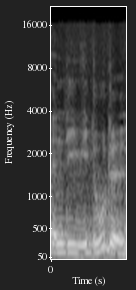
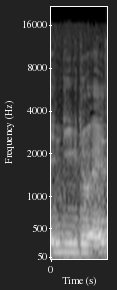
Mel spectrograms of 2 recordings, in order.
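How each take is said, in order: First: The word ends with an added 'dudel' sound. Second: The word ends with a plain 'duell' sound. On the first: This is how someone else always said it. The speaker calls it wrong. "sondern individudel, hat sie immer gesagt" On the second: This is the usual form of the word. The speaker calls it right. "die hat auch nicht individuell"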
